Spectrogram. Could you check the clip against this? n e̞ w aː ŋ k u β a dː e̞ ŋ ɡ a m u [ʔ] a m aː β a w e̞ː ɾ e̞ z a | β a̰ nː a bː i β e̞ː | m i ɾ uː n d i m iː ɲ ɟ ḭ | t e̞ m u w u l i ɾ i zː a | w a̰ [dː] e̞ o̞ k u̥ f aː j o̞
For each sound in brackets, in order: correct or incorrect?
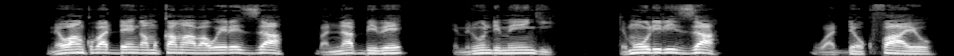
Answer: incorrect, correct

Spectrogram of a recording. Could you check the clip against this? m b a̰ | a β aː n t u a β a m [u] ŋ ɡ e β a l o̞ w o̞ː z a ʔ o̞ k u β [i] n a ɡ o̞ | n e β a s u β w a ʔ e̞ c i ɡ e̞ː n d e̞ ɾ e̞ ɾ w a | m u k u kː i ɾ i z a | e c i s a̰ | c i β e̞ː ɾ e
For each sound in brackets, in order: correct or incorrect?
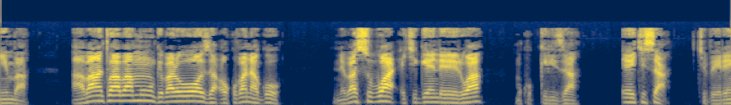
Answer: incorrect, incorrect

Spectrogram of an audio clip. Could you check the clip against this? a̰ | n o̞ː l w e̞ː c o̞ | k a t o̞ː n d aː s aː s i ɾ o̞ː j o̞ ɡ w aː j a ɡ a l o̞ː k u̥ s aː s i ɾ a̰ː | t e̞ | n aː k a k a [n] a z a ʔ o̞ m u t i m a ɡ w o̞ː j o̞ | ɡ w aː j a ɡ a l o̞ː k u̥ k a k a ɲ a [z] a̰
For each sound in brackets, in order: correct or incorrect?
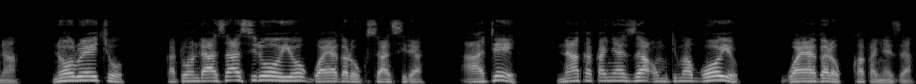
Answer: incorrect, correct

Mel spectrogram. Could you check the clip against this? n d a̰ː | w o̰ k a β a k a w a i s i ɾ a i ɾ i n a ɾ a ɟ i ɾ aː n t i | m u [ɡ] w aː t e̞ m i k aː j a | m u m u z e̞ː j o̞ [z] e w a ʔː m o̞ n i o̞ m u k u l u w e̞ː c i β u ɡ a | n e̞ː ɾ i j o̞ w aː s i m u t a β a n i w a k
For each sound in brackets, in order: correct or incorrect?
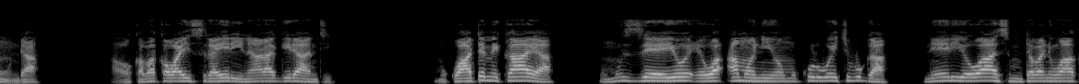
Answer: incorrect, incorrect

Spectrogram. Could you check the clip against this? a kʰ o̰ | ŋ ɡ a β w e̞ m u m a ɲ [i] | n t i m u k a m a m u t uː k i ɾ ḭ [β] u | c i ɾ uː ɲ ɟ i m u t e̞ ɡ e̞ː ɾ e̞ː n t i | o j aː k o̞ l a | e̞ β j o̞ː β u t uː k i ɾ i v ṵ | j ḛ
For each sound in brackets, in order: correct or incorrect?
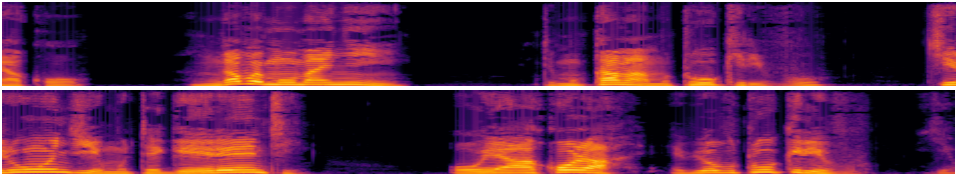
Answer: correct, incorrect

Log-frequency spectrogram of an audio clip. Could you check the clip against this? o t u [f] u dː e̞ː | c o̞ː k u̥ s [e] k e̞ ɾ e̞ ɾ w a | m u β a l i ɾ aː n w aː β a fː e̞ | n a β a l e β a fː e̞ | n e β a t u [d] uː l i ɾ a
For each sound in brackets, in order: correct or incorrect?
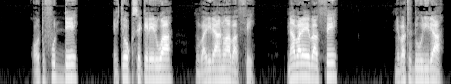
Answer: correct, correct, correct

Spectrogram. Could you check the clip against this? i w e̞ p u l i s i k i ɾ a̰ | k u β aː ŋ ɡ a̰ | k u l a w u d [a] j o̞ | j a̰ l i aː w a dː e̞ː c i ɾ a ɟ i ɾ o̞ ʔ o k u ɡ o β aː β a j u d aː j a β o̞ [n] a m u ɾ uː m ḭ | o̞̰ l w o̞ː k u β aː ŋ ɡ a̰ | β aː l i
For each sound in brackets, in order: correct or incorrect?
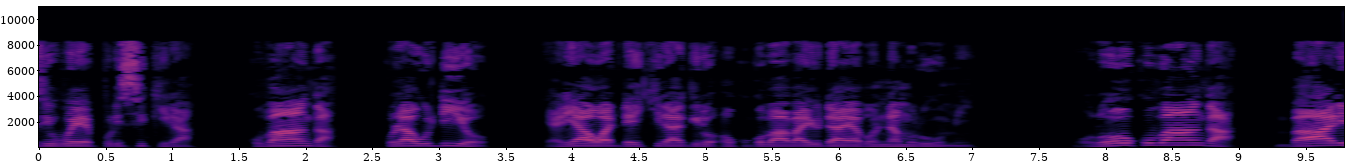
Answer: incorrect, incorrect

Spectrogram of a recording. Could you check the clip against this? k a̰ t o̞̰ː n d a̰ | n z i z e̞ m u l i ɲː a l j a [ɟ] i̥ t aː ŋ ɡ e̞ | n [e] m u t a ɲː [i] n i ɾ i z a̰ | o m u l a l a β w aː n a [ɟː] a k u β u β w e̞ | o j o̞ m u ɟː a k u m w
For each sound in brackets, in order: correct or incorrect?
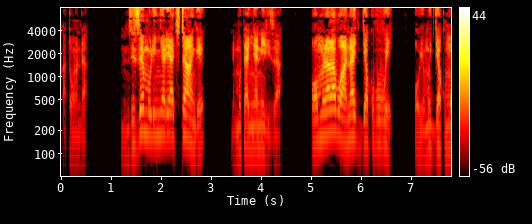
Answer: incorrect, correct, incorrect, correct

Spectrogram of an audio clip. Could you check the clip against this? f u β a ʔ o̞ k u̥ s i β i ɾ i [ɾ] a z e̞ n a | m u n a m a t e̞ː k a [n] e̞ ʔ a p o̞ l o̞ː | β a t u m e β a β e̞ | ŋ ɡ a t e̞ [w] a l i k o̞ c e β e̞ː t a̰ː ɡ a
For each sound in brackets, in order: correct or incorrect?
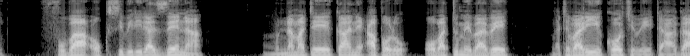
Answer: correct, correct, incorrect

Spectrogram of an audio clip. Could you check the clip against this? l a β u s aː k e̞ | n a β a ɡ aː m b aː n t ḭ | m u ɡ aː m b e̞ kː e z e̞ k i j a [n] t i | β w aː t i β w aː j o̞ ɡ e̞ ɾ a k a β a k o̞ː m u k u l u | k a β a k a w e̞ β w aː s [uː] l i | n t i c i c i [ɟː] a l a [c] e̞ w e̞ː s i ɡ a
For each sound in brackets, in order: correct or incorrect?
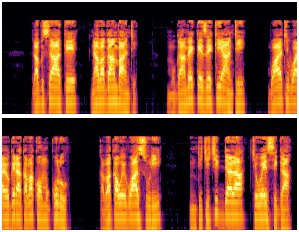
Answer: correct, incorrect, incorrect, correct

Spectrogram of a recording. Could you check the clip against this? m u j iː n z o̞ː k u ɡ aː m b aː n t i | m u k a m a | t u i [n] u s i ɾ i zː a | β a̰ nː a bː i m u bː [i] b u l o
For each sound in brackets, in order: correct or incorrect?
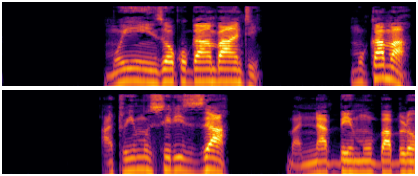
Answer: incorrect, incorrect

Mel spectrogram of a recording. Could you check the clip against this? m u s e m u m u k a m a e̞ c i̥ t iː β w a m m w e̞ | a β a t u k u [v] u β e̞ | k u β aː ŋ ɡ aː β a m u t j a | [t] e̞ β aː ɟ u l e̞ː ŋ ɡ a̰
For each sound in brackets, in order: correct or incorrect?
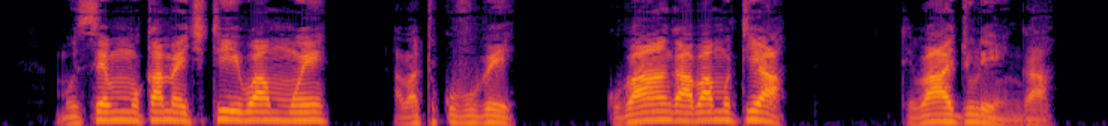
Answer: correct, correct

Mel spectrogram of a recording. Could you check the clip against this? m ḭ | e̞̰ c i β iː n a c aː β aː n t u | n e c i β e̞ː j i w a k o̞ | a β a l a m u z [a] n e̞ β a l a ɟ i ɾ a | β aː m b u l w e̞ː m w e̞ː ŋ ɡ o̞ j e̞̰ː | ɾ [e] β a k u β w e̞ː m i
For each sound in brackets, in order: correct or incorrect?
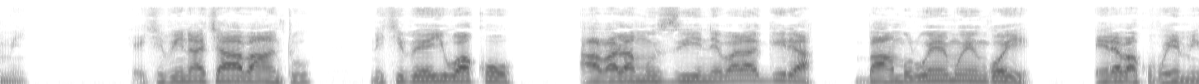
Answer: incorrect, incorrect

